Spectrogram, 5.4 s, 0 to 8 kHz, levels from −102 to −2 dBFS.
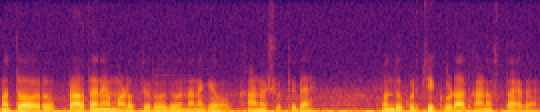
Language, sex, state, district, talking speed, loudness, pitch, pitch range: Kannada, male, Karnataka, Bangalore, 120 wpm, -17 LUFS, 115 Hz, 105-125 Hz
